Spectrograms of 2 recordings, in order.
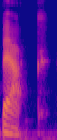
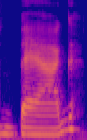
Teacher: and back the only challenge change i made in that was turning my voice off for the k and on for the g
